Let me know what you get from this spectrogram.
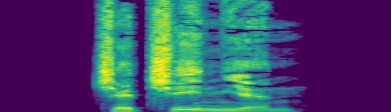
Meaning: Chechnya (a republic and federal subject of Russia, in the northern Caucasus)
- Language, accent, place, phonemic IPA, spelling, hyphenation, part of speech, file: German, Germany, Berlin, /tʃɛˈtʃeːniˌən/, Tschetschenien, Tsche‧tsche‧ni‧en, proper noun, De-Tschetschenien.ogg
